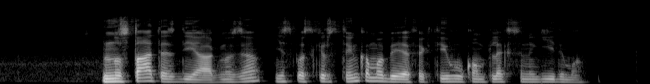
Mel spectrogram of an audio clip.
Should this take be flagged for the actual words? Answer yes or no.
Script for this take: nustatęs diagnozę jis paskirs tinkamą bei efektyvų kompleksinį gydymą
no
